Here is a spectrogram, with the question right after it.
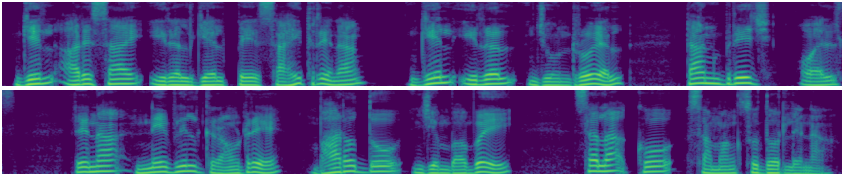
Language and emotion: Santali, neutral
